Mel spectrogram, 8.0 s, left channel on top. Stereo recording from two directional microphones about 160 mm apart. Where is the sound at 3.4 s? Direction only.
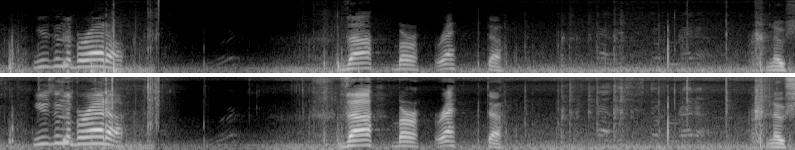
55° right (ahead or behind).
